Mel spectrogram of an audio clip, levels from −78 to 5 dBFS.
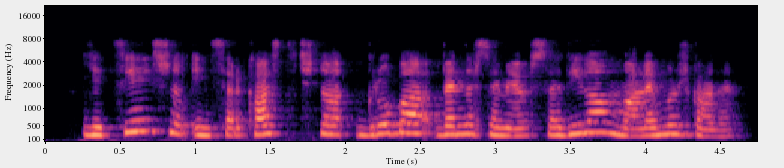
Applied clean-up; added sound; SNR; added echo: neural mask model DeepFilterNet 3.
